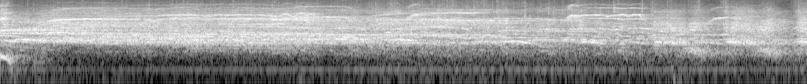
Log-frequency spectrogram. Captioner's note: applause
